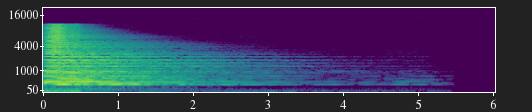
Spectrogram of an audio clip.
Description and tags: Diesel locomotive horn
air-horn, blast, diesel-locomotive, edison, horn, remix, train-horn, twin-horn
